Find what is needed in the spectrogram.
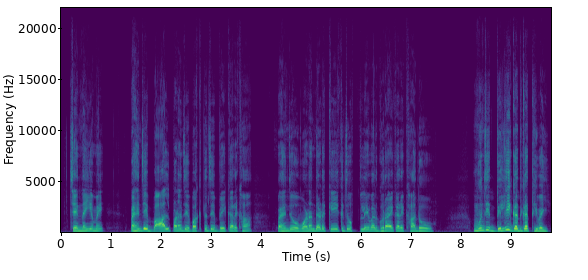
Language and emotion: Sindhi, happy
